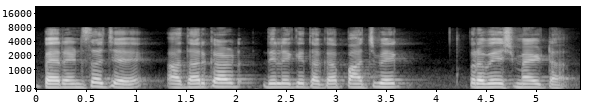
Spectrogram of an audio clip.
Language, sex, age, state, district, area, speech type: Goan Konkani, male, 45-60, Goa, Canacona, rural, spontaneous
